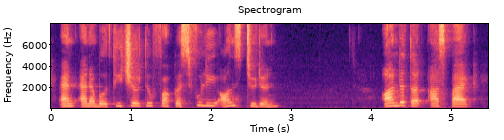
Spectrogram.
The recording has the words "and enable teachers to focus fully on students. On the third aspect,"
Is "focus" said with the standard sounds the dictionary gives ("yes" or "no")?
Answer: yes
